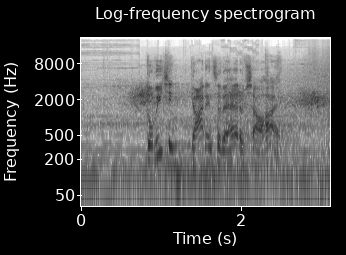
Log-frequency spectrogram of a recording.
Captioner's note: man, in English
